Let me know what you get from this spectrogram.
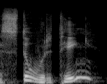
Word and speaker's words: Storting: It makes sense when if you say it like in Norwegian, like a Storting, then I get it like, yeah, okay, yeah.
